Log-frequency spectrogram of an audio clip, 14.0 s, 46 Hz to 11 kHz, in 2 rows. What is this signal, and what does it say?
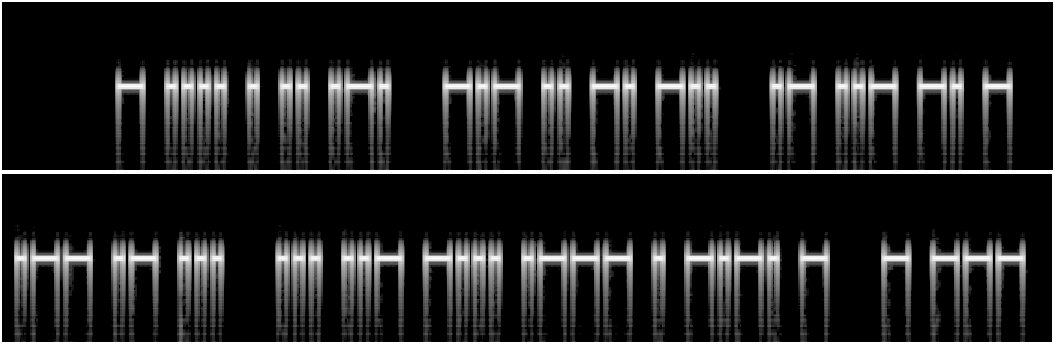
Morse code, heard as a keyed tone, about 22 wpm, 700 Hz. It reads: THEIR KIND AUNT WAS SUBJECT TO
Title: Pangram Challenge v2 - 22wpm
